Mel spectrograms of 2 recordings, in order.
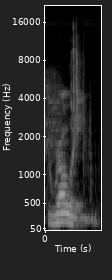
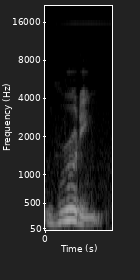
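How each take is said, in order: First: It is said with a non-British pronunciation. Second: It is said with the British pronunciation. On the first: "I was saying roading" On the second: "the U K pronunciation, which is rooting"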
